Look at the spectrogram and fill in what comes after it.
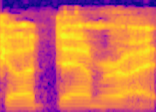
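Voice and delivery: ordinary talk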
